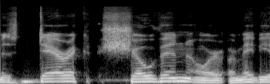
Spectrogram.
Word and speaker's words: Chauvin: voice of the cop whose name is Derrick Chauvin or maybe it's pronounced joven CH o u VI n that's the name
